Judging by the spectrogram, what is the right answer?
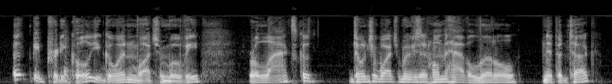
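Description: Man at a very fast pace and a fairly low pitch, with very even loudness and noticeable background noise. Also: ordinary pitch variation. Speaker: radio talk show co-host. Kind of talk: talk radio banter.

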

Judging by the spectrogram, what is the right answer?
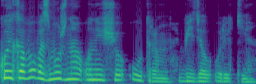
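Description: A man's somewhat breathy, dark and mellow voice at a moderate pace, on a very clean recording with a silent background. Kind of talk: literary audiobook reading, scripted narration of a novel. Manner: measured, expressive storytelling pace.

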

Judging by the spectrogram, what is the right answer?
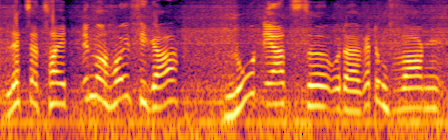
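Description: A man's voice, a dry sound with no echo, with noticeable background noise. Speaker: motorbike vlogger. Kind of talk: casual vlog chat. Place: motorbike.

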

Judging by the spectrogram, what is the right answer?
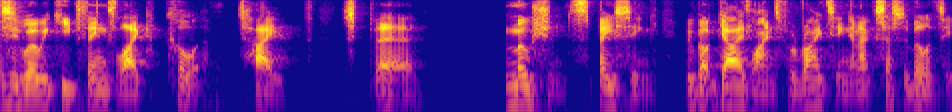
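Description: A man talks at a fairly quick pace in a northern English accent. The background stays quiet. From northern England. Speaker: engineering manager; conference speaker. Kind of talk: conference talk. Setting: stage with audience. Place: stage. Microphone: podium.

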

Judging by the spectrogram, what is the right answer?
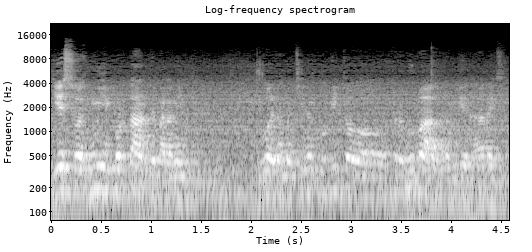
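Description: A man's fairly quick speech amid noticeable background noise. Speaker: stage actor. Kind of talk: theatrical monologue. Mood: pleading, mildly exasperated. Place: stage. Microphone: camera far.

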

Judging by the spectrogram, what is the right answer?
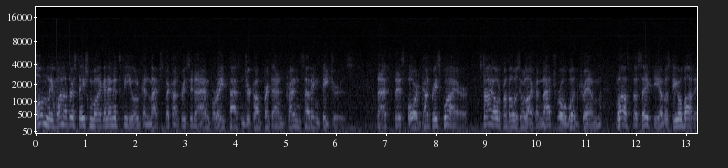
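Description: Over music in the background, a man speaks at a moderate pace in a high voice with ordinary pitch variation. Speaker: advertising narrator. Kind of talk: commercial voice-over narration.

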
